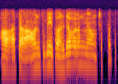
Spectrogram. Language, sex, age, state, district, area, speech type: Goan Konkani, male, 18-30, Goa, Bardez, urban, conversation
